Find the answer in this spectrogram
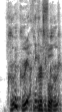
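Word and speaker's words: Griphook: Is it pronounced Grip Hook or Grip Hook? – Griffook.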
